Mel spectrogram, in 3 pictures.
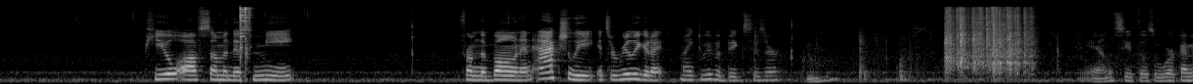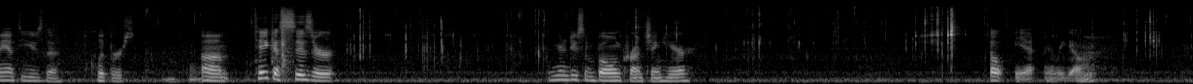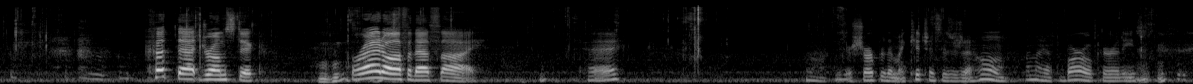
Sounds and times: Inside, small room: 0.0s - 35.7s.

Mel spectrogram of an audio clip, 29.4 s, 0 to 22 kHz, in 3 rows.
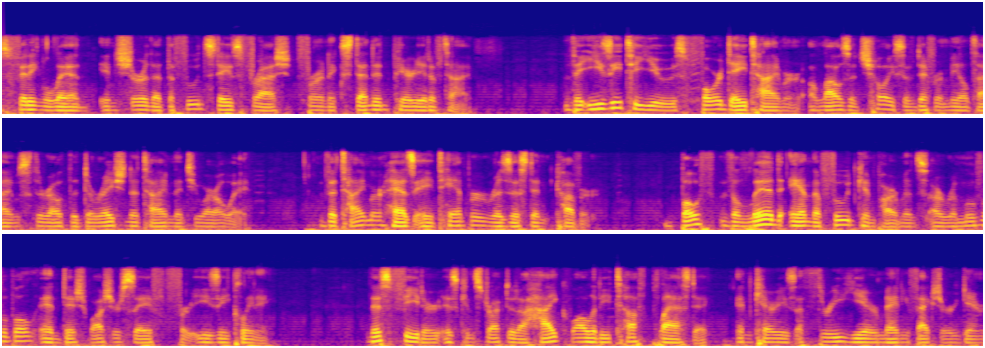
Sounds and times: Speech: 0.0s - 4.7s, 5.6s - 15.8s, 16.5s - 22.3s, 23.3s - 29.4s.

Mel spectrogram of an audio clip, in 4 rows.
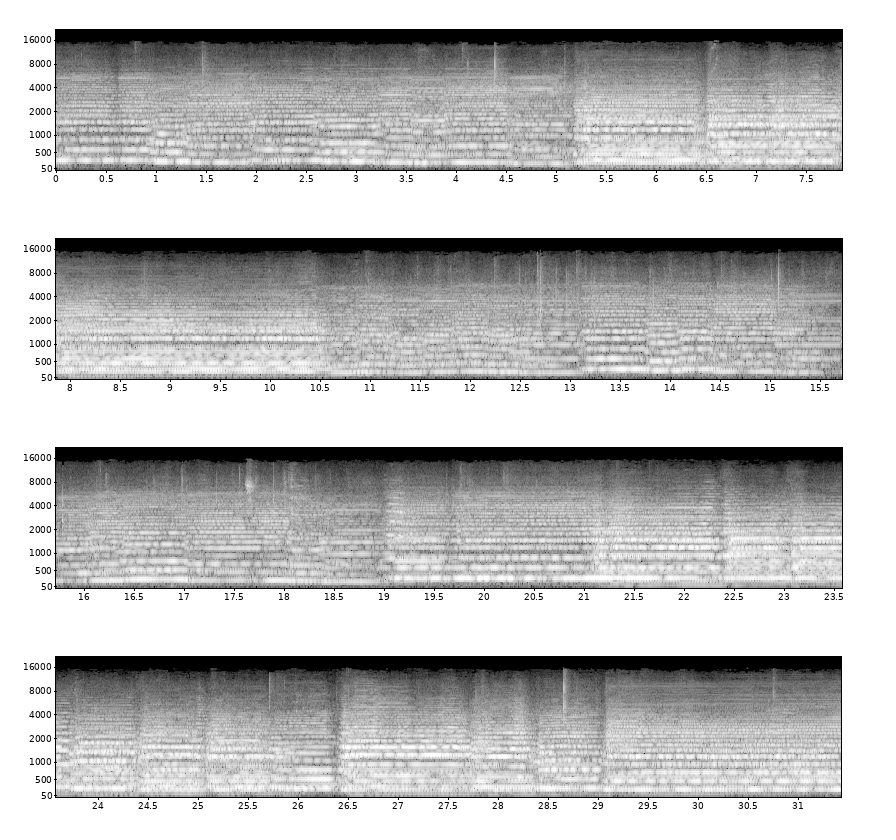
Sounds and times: Music: 0.0s - 31.4s.

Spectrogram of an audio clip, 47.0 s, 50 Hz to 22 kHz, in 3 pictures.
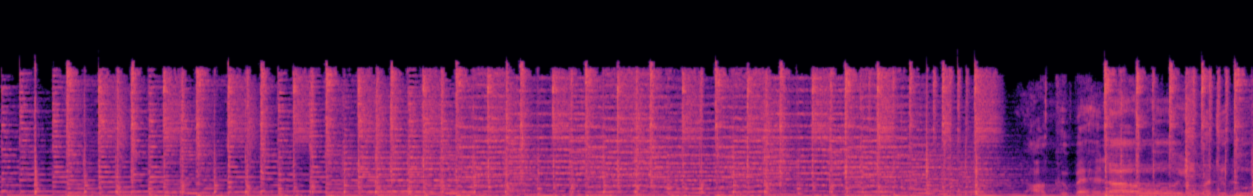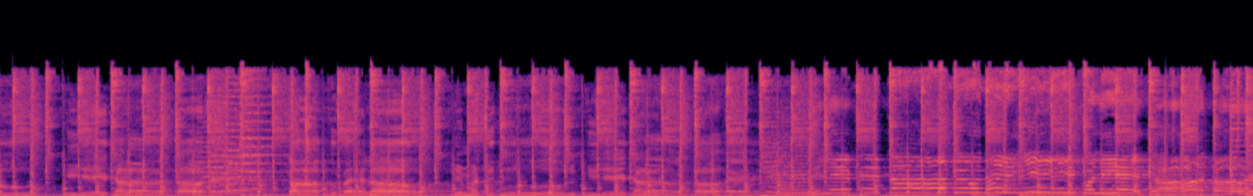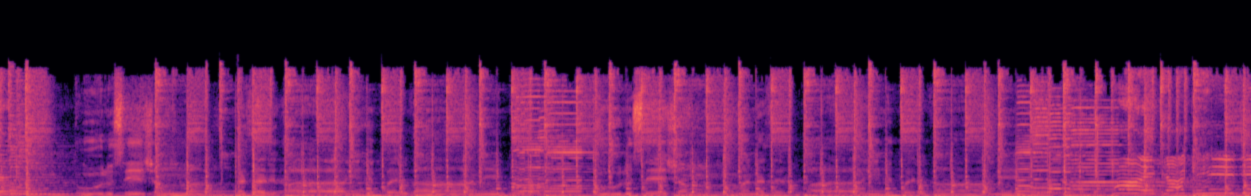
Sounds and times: Music of Bollywood: 0.0s - 46.9s.

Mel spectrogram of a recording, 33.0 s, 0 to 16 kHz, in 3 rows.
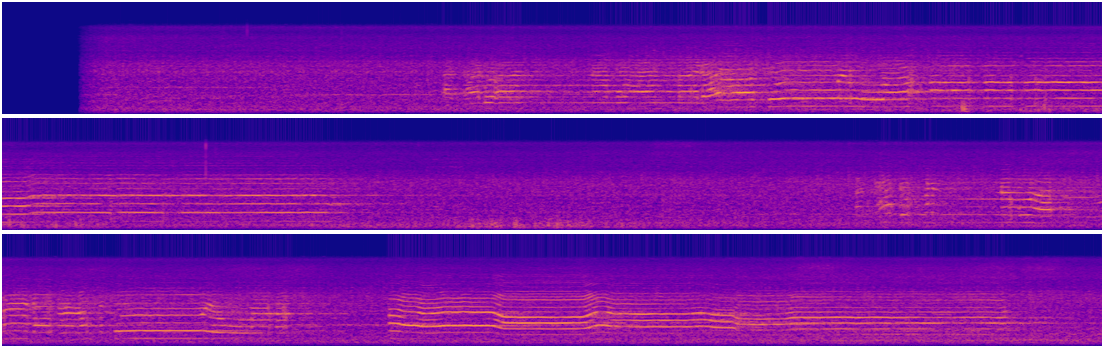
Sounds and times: Car: 0.8s - 33.0s
Outside, urban or manmade: 0.8s - 33.0s.

